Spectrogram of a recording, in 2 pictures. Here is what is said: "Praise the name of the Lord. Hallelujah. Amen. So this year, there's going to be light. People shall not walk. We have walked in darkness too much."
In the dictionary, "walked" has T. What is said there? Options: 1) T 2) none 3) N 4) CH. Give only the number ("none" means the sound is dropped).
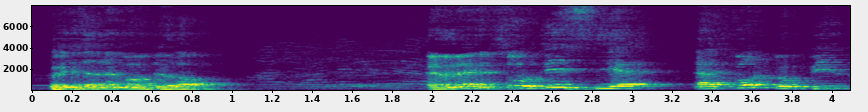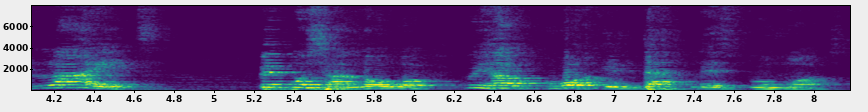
2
